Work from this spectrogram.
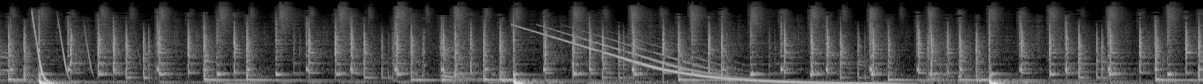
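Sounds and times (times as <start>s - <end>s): percussion hits: 0.0s - 12.0s
hard low hit: 0.3s - 1.2s, 7.1s - 10.2s
deep sliding bass: 6.9s - 9.8s.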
